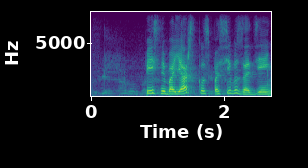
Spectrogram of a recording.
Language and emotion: Russian, positive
